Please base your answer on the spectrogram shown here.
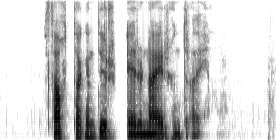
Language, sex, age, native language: Icelandic, male, 20-29, Icelandic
